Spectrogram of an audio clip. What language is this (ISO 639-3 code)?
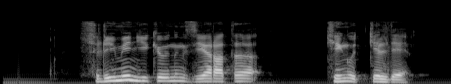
kaz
